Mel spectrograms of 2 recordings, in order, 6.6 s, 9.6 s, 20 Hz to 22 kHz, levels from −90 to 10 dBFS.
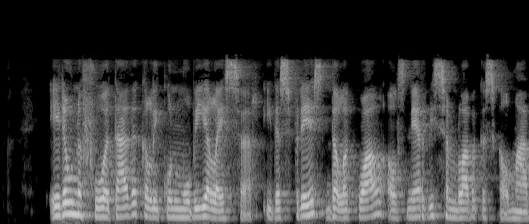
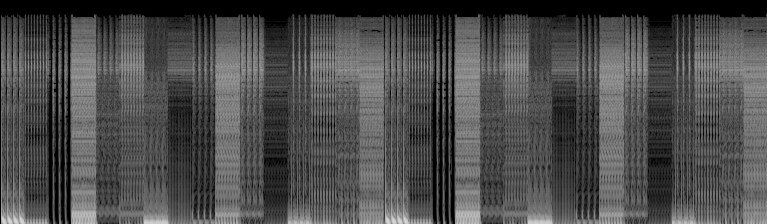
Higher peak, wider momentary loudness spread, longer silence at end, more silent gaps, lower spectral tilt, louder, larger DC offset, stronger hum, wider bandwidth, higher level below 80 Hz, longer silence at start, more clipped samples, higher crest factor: about the same, -2 dBFS vs -4 dBFS; second, 9 LU vs 12 LU; about the same, 0 s vs 0 s; neither; first, -5 dB/octave vs -3 dB/octave; about the same, -19 LUFS vs -20 LUFS; neither; neither; second, 7.8 kHz vs 17 kHz; second, -58 dBFS vs -22 dBFS; first, 0.65 s vs 0 s; neither; about the same, 18 dB vs 16 dB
